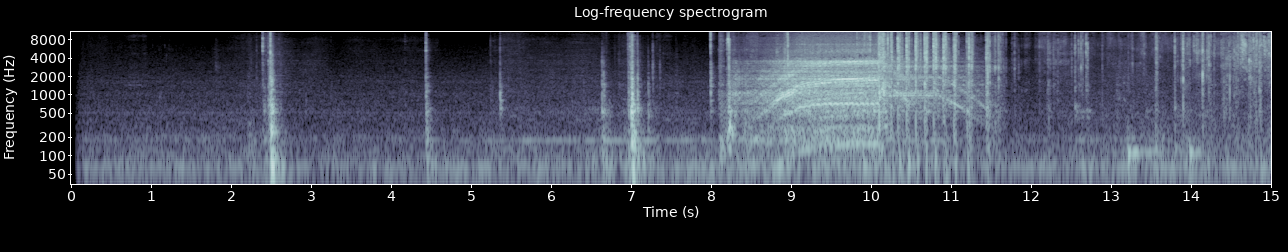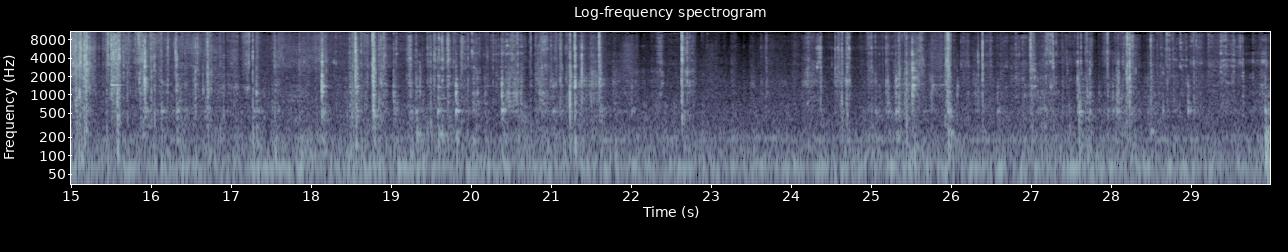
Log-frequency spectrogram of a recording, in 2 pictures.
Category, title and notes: Sound effects > Other mechanisms, engines, machines
All sounds associated with a 35mm plastic microfilm scanner being loaded with microfilm, cranked, fast-forwarded and rewound. Actual research of vintage newspapers at a local library being performed for the recording.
